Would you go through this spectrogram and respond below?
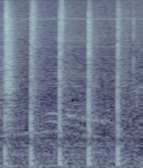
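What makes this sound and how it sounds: A rustic Italian loaf fresh out of the oven is tapped five times, each tap a short, low, hollow thud that dies away quickly. The hollow sound shows the bread is baked through and done.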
